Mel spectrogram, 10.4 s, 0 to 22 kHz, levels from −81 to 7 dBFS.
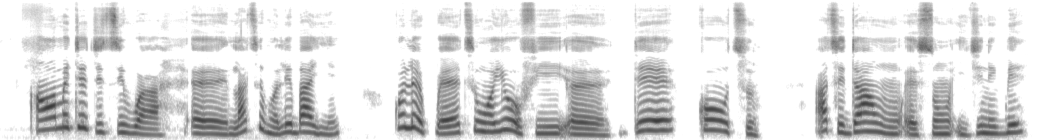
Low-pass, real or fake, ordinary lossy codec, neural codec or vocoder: none; real; none; none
